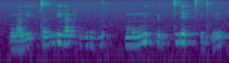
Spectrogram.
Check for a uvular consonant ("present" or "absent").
absent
